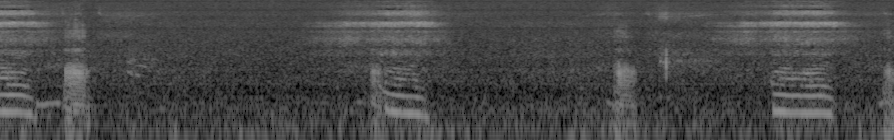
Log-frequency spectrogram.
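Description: A Boston Terrier snores loudly in rough, rattling breaths about every two and a half seconds.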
